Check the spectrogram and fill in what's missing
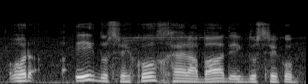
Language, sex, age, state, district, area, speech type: Urdu, male, 18-30, Jammu and Kashmir, Srinagar, urban, spontaneous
